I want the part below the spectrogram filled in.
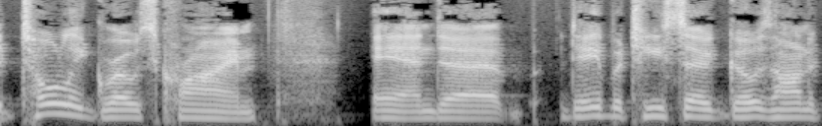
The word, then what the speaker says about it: Bautista: Am I saying that right, Peyton? Bautista? – Yeah. Dave Bautista. – Okay. So he is offering a $20,000 bounty for maggots. That's M-A-G-A-T-S, who defaced a manatee.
